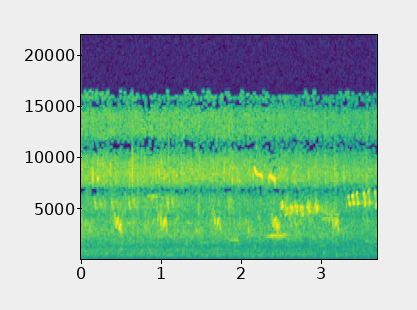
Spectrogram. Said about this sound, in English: So this is the actual main river, isn't it? This is the Sidling, yep. The Sidling water. Yep. Which goes into the Froom, eventually.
